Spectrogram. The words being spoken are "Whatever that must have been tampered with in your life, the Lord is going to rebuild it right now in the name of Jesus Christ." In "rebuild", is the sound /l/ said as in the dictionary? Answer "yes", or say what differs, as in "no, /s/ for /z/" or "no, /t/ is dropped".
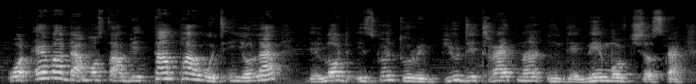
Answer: no, /l/ is dropped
